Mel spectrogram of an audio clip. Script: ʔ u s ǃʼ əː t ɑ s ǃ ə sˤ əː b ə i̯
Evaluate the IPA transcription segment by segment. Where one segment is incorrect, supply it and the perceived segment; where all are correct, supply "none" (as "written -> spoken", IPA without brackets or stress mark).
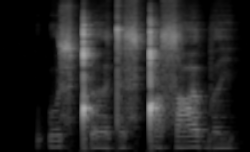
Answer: ɑ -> ə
